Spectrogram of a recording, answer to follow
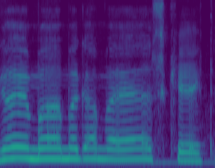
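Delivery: high-pitched put-on voice whining to mom; kid to mom. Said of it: "So then I go back to my mom".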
